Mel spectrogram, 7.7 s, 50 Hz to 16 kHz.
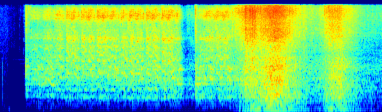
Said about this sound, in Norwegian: Det trengs et par forsøk, men han starter som regel til slutt. Den 30 år gamle amerikanske Dodge-brannbilen til brannvesenet i Nedstrand er stasjonens nyeste kjøretøy.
